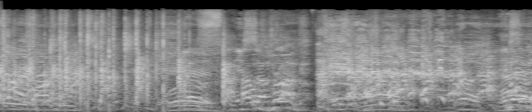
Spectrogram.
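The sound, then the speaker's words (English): A few people clap in quick, uneven bursts while laughter and excited chatter carry on loudly over the top for the whole stretch. “Yo, we gotta clap it up for this nigga.”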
